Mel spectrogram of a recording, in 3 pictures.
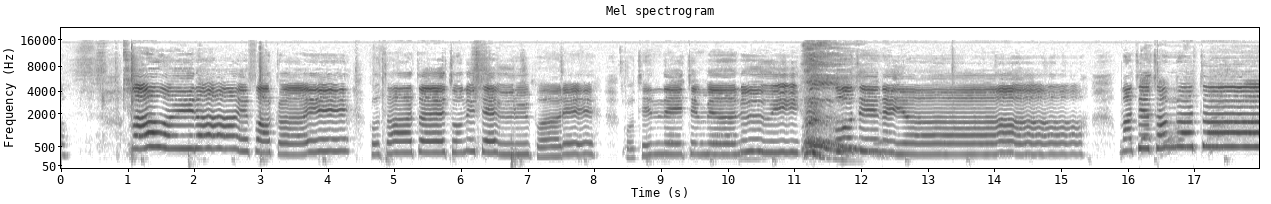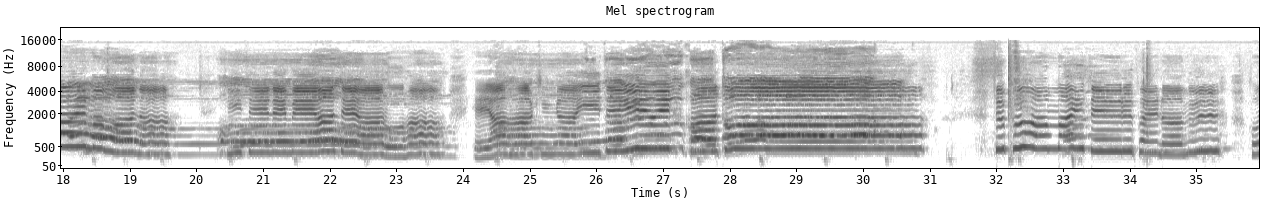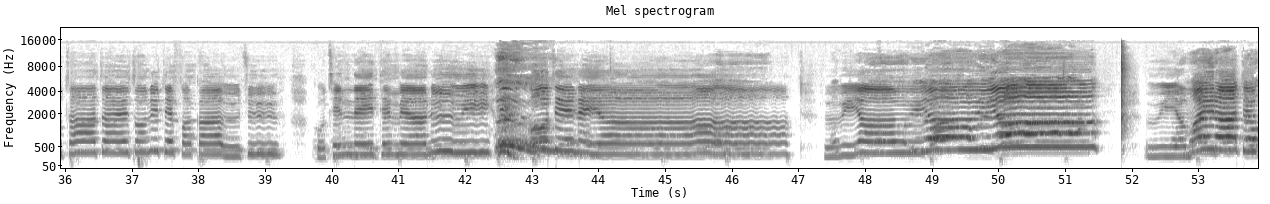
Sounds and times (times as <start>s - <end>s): Child singing: 1.0s - 8.0s, 8.6s - 31.0s, 32.0s - 51.6s, 52.2s - 53.8s
Female singing: 1.0s - 31.0s, 32.0s - 51.6s, 52.2s - 53.8s.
